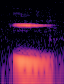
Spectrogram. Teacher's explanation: it starts as one vowel, uh, ah, and ends as another vowel, e. · Term: diphthong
